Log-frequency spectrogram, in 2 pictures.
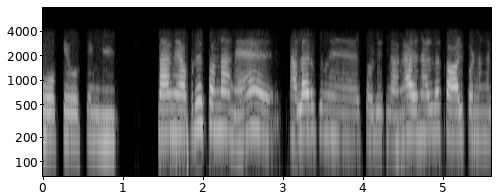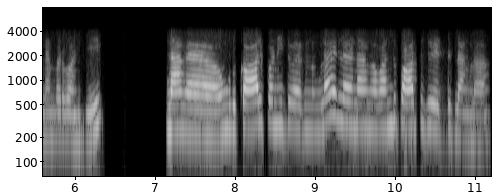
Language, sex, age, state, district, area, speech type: Tamil, female, 30-45, Tamil Nadu, Erode, rural, conversation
